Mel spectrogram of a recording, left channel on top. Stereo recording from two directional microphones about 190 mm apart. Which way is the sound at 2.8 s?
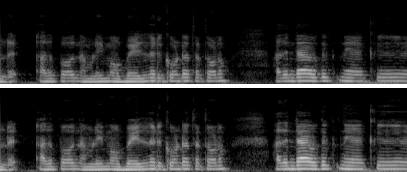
25° right (ahead or behind).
